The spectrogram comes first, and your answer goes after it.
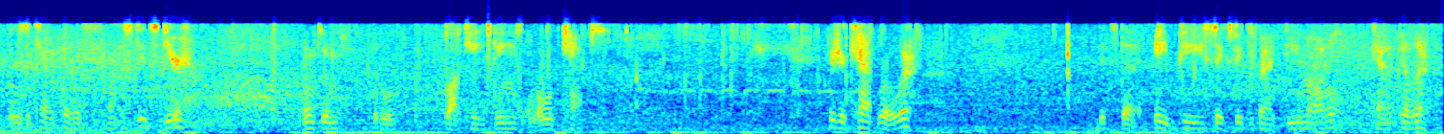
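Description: Speaking at a very slow pace with long, frequent pauses, a man is heard over music in the background, the sound dry with no echo. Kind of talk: casual commentary. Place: street. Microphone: old recording.

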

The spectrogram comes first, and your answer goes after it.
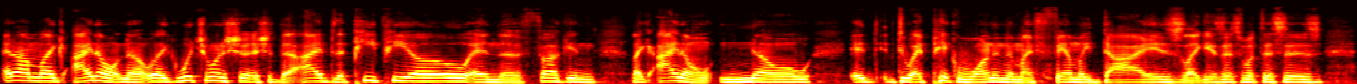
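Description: Talking in a New Jersey accent, a man of medium pitch keeps a moderate pace and an animated tone, with very even loudness and ordinary pitch variation. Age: 30s. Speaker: streamer and podcast host. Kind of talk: casual chat. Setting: live stream.

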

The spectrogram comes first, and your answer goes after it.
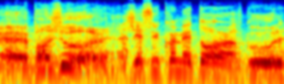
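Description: Using a put-on character voice, a man talks at a very slow pace over clear background noise. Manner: playful, exaggerated.

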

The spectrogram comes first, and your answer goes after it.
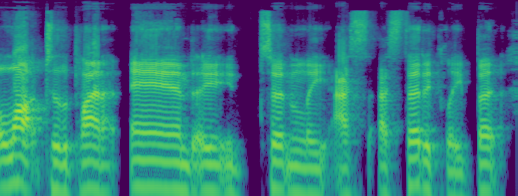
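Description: A male voice with a quiet background. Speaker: remote guest. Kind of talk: interview answer. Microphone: video call.

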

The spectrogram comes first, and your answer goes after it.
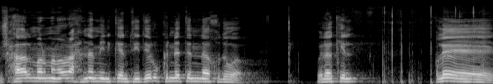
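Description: A man with a Moroccan accent speaks with fairly even intonation. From Morocco. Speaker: retired teachers' advocate vlogger. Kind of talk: video monologue. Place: home room. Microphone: earbuds.

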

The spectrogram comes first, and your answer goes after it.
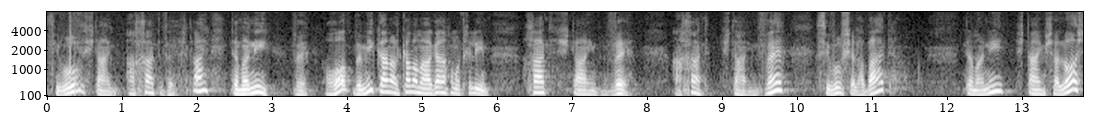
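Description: The speech moves at a very slow pace. Long, frequent pauses break it up. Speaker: dance instructor. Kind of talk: dance tutorial step calling. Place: hall.

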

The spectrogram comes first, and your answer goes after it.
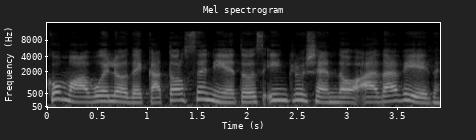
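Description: Speaking at a fairly slow pace, a woman keeps a medium pitch with ordinary pitch variation.

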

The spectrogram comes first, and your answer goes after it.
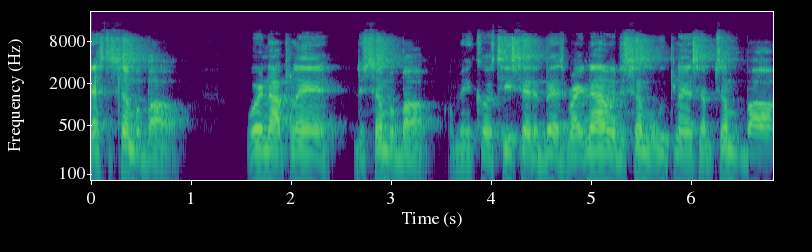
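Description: There is audible room echo as a man speaks at a moderate pace. His pitch is fairly low, with ordinary variation. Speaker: former NFL player and football analyst. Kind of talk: casual sports talk show. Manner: animated, repetitive phrasing. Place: home room. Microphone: video call.

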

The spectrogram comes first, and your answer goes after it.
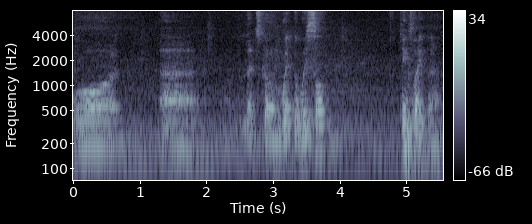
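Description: Over noticeable background noise, a man speaks very slowly with long, frequent pauses, a fairly low pitch and very wide pitch swings. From northern England, Manchester. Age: 40s. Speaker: English teacher. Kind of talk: interview. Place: stadium. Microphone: camera far.

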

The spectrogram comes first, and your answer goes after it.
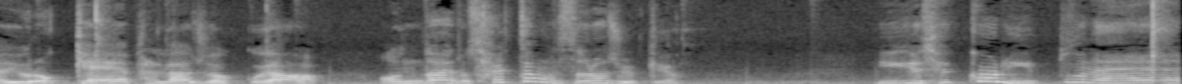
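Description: Music plays behind a woman with a Busan accent who speaks at a high pitch with lively intonation and long, frequent pauses. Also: moderate pace. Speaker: beauty creator. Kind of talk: makeup tutorial, casual talk to camera. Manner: chatty, friendly. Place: home room. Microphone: phone near.

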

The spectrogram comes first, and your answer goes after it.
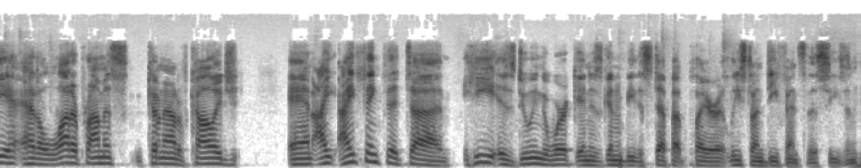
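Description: An American man talks at a moderate pace with medium pitch, very even loudness and lively intonation, in an unremarkable speaking voice. The background is quiet. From Southern California. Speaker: voice actor, podcast co-host. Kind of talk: casual chat. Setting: phone call.

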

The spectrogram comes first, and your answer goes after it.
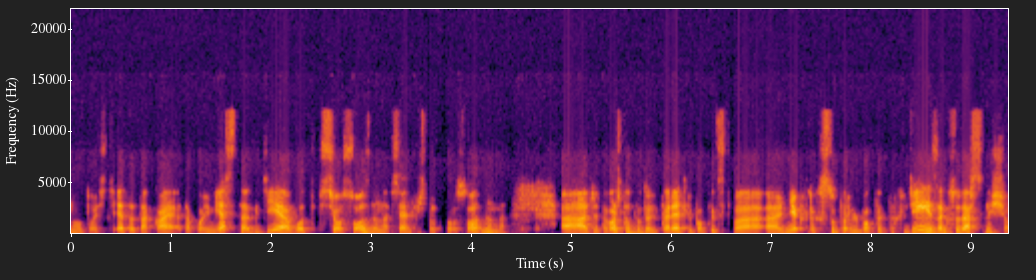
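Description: A woman talks in an ordinary speaking voice with a fairly low pitch. Her pace is fairly quick and her intonation lively. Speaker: neuroscientist. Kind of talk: casual interview.

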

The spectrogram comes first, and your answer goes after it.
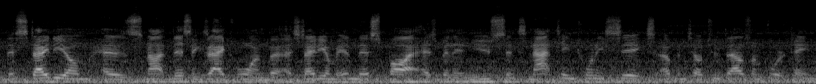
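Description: A man with hardly any pauses, dry sound with no echo, and loud background noise. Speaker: urban explorer host. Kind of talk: casual vlog chat. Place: stadium. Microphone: camera far.

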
